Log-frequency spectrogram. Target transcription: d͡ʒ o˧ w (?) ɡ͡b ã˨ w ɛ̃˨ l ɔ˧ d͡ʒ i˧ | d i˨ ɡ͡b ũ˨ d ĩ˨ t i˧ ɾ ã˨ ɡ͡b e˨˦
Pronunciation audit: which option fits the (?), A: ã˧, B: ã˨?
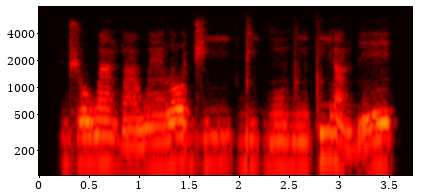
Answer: A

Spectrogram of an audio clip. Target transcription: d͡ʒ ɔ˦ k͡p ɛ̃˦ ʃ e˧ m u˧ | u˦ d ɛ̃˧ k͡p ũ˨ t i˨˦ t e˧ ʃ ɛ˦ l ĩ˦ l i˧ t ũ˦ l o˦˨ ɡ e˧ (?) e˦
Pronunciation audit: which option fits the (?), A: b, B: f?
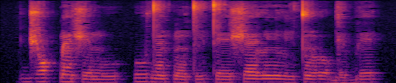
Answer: A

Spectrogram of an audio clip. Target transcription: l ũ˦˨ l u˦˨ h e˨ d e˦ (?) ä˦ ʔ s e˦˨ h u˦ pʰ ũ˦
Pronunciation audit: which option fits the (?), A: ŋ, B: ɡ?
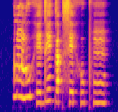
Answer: B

